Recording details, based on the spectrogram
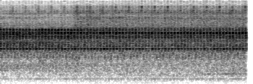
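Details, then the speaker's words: VW Jetta after AC compressor replacement, engine idling with AC on recirculation: steady idle with smooth even hiss and faint steady compressor tone, no knocks or grinding; new compressor running normally. "so we're going to go ahead and start out so you'll hear some pressure coming all right there you go"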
